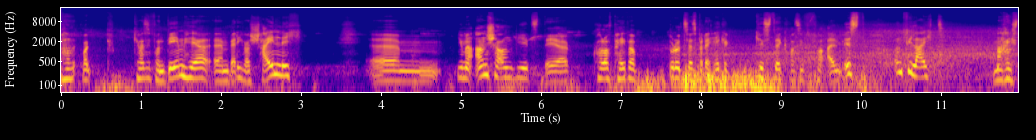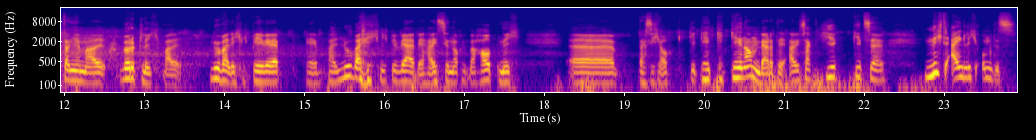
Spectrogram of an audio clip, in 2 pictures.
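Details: Stuttering in a German-speaking adult man, recorded outdoors with wind noise.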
